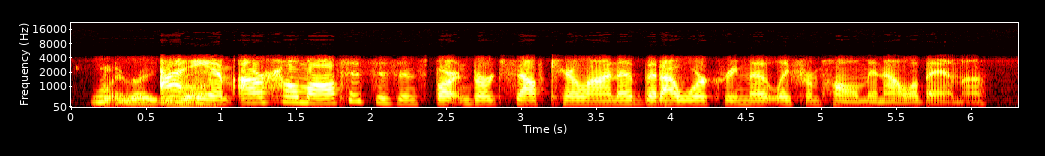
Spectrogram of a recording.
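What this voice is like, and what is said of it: Southern US accent. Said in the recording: “that accent from Spartanburg, South Carolina... a good southern accent”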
